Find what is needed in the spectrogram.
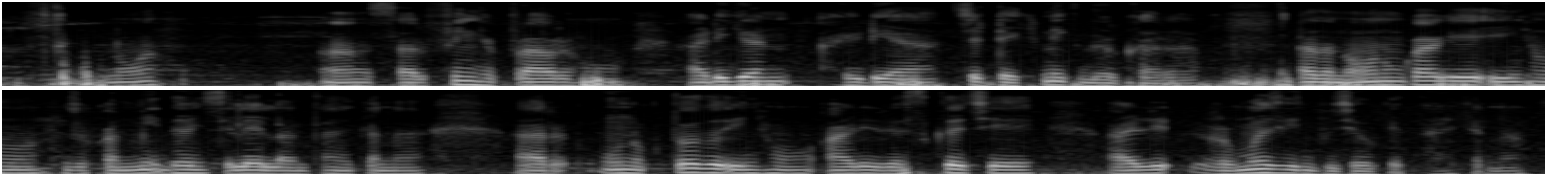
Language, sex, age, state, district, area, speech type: Santali, male, 18-30, Jharkhand, Seraikela Kharsawan, rural, spontaneous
